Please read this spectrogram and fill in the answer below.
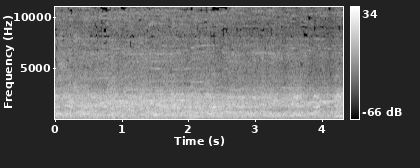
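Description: Indistinct voices talking, with no clear words, at a steady level throughout.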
